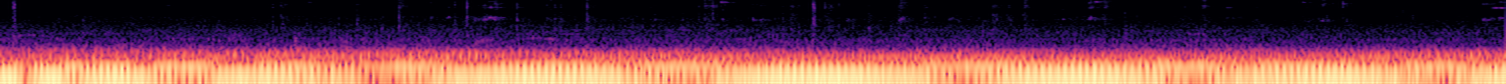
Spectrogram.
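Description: A loud, steady low mechanical rumble and hum, swelling and easing every second or two.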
